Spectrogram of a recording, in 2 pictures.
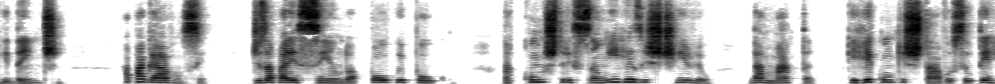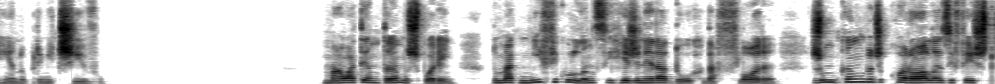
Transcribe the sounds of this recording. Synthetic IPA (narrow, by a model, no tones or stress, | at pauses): ɦid̪ẽnt͡ʃɪ | apaɡavɐ̃w̃sɪ̰ | d͡ʒɪzapaɾesẽnd̪ʊapowkʊipowkʊ̥ | nɐkõʃt̪ɾisɐ̃w̃iɦeziʃt͡ʃivew | d̪ɐmat̪ɐ | kɪɦekõŋkiʃt̪avɐusewt̪eɦẽnʊpɾimit͡ʃivʊ | mawat̪ẽnt̪ɐ̃mʊspoɾẽj̃d̪ʊmaɡnifikʊlɐ̃sɪɦeʒeneɾad̪oɾd̪ɐflɔɾɐ | ʒũŋkɐ̃nd̪ʊd͡ʒɪkʰoɾɔlɐzɪfejʃt̪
